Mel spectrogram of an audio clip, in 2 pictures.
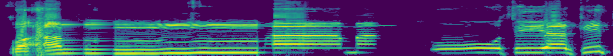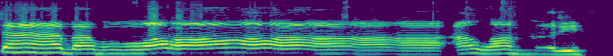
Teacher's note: व अम्मा के ऊपर मीम मुशद्दद है, गुन्ना होगा। · जब हम ठहरेंगे तो हा का सिला खत्म हो जाएगा, वह रिह हा साकिन हो जाएगी।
